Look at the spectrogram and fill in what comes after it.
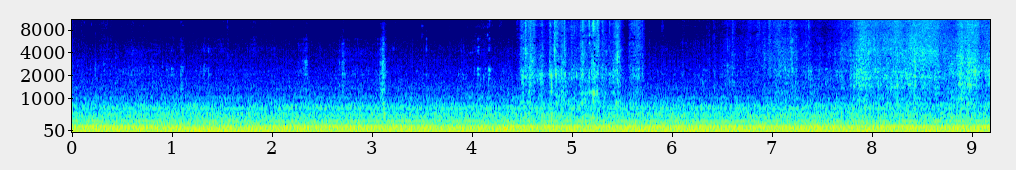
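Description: Steady low hum of a car's idling engine, heard inside the cabin. Brief rustling about four and a half seconds in, and a paper napkin rustling against the mouth near the end.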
